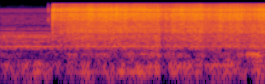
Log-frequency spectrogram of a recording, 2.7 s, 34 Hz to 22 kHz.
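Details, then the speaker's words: Budget MIG-MMA/TIG 160 machine running gasless flux-core MIG with the ground clamp on the wrong polarity. The arc gives a harsh, crackling, uneven sizzle and leaves small spatter beads that don't fuse or stick. "Nah kita lihat las mig tanpa gas hasilnya hasilnya di sini ada percikan-percikan buliran-buliran kecil buliran-buliran kecil ini tidak menyatu dan tidak menempel kurang bagus hasilnya"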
